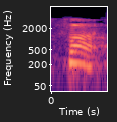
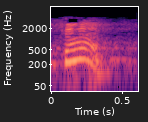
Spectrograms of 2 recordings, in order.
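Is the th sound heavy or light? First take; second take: heavy; light. First: The th sound is pronounced heavy and emphatic. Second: The th sound is pronounced light and thin. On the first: The speaker calls it wrong. "انا فخمت الثاء" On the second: The speaker calls it right. "انما هي ثاء"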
